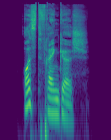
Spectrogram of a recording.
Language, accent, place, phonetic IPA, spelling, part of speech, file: German, Germany, Berlin, [ˈɔstˌfʁɛŋkɪʃ], Ostfränkisch, noun, De-Ostfränkisch.ogg
- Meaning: East Franconian (dialect)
